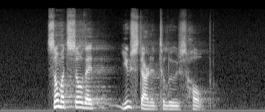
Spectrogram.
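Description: A middle-aged man speaks calmly into a microphone in a large echoing hall.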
